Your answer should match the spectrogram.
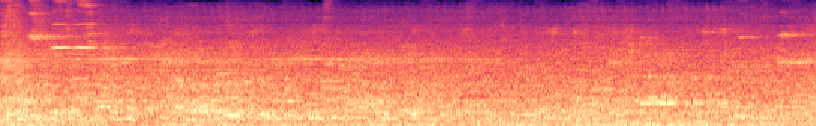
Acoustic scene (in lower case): subway station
